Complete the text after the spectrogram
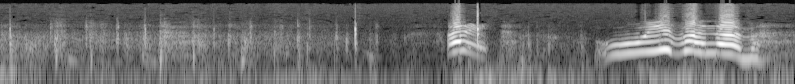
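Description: Hooves thump as a horse lands after a jump.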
